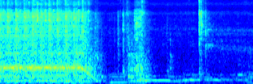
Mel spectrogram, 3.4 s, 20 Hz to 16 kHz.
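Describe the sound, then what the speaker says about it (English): A sewing machine stitches fabric and elastic together, running loud and steady at close range for about a second before stopping, followed by softer handling clicks and rustles. "I place my fabric in the middle of the elastic and I start to sew for like 1-2 centimeters"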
